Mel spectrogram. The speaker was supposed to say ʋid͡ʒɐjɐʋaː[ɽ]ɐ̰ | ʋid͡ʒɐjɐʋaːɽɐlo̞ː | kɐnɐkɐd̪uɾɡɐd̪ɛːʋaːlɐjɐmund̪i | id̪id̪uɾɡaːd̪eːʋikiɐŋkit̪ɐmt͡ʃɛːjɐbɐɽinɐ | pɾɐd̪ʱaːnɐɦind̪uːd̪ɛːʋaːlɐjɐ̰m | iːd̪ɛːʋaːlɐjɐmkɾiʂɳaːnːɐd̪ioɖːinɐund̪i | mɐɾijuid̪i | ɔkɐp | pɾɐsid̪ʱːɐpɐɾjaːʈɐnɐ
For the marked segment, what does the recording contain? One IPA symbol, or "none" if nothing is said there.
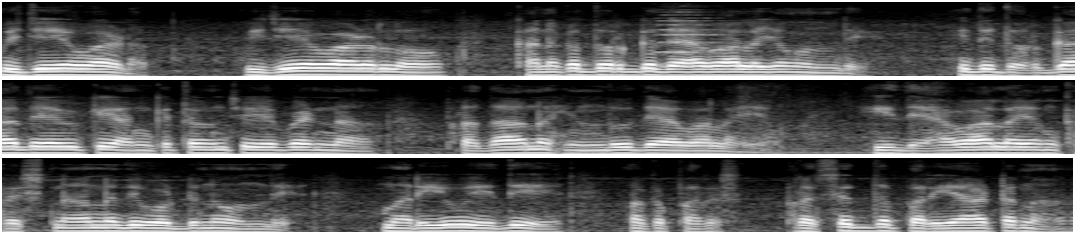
ɽ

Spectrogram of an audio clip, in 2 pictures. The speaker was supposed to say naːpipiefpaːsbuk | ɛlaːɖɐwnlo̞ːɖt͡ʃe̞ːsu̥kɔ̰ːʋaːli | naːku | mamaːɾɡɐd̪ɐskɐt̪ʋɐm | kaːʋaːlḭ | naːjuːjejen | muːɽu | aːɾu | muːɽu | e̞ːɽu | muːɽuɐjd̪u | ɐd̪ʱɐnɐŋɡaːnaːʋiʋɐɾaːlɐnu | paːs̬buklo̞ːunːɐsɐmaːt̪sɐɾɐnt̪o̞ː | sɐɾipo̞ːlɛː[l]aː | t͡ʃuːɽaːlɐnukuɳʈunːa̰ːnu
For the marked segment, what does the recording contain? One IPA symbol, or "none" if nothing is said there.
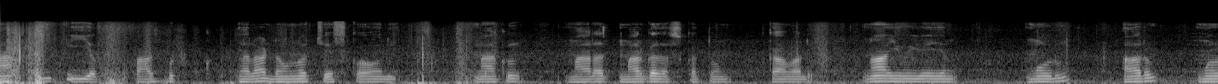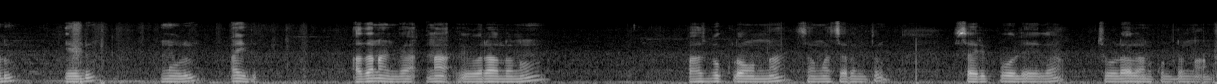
l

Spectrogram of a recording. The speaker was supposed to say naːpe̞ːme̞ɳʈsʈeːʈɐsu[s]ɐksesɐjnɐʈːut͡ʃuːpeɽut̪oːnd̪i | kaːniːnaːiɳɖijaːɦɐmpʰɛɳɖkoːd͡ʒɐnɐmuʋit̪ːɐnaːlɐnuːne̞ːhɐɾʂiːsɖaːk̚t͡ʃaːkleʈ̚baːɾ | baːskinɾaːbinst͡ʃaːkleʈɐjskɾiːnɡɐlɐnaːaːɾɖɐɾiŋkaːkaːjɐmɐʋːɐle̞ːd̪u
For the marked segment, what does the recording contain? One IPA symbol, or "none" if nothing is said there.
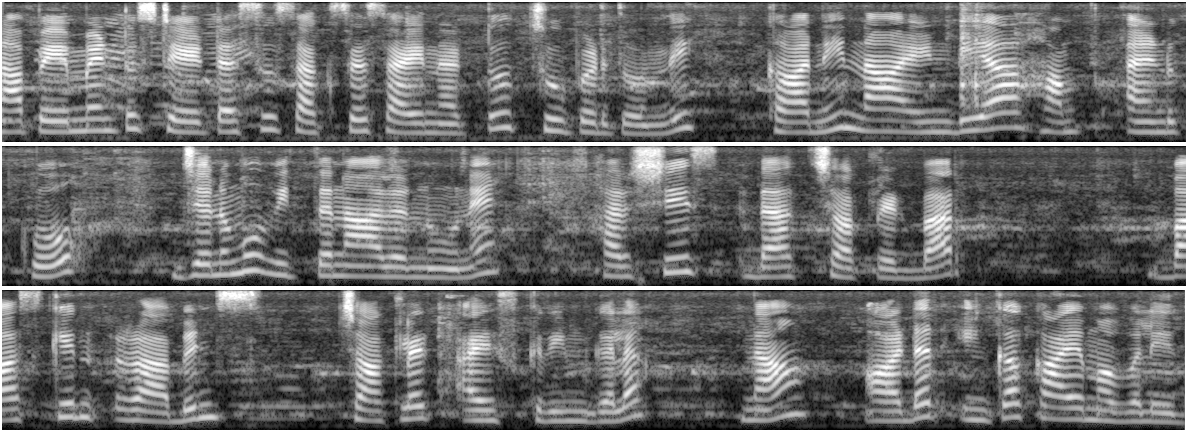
s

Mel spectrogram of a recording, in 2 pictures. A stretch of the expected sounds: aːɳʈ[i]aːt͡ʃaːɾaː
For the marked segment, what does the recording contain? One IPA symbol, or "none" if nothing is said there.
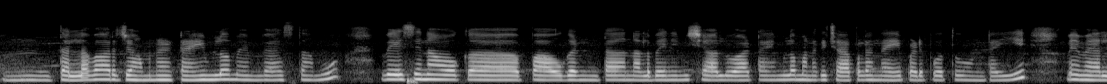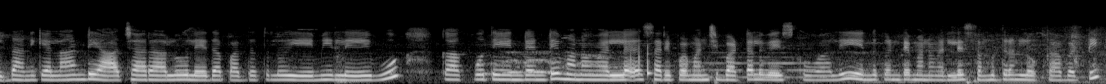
i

